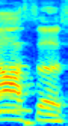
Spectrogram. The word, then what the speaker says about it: Nasa: NASA, spelled like NASA.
